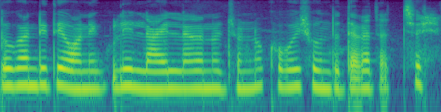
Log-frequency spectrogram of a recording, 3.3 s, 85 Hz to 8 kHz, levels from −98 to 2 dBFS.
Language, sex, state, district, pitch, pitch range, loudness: Bengali, female, West Bengal, Alipurduar, 225 Hz, 225-245 Hz, -16 LUFS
